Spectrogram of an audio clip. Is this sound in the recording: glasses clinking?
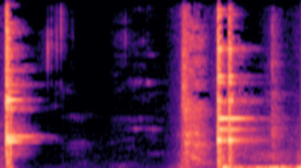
yes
